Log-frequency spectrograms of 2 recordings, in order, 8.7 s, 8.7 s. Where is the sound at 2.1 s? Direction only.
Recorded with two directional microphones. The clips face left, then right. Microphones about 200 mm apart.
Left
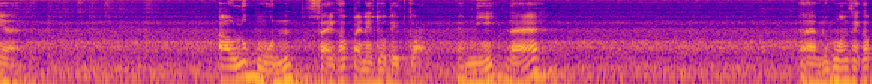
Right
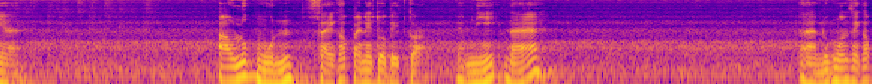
60° right (ahead or behind).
